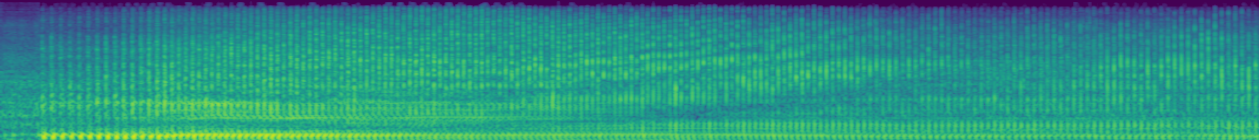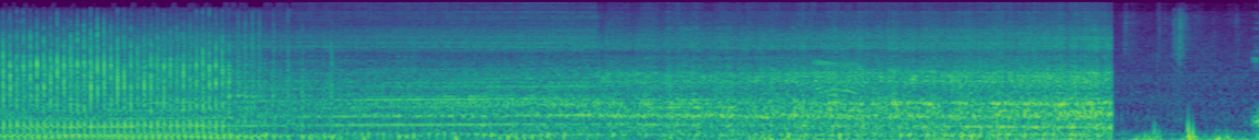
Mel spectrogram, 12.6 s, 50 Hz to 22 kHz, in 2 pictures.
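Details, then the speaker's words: Yerf Dog go-kart after swapping the Tecumseh for a Predator 212 with a stage 1 kit and the governor lost: loud, raspy single-cylinder revving hard with a fast, slightly choppy dirt-bike note, running cleanly and healthy. "Oh sounds pretty good that sounds you slappy it sounds like a dirt bike"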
